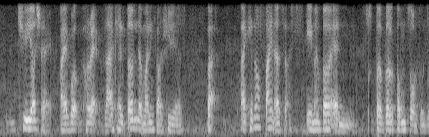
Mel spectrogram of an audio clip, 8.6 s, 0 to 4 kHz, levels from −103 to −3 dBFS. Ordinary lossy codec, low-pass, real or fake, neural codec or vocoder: AAC, 32 kbps; 3.6 kHz; fake; codec, 24 kHz, 1.5 kbps, HILCodec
